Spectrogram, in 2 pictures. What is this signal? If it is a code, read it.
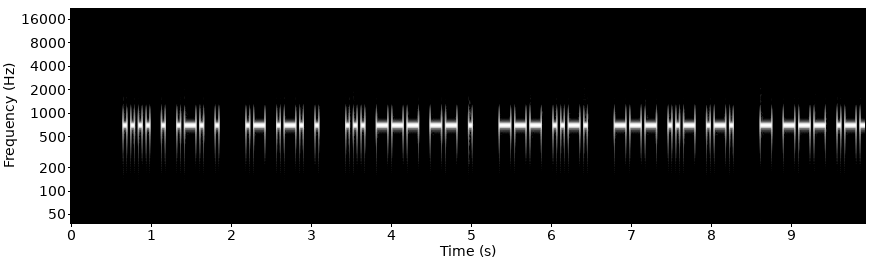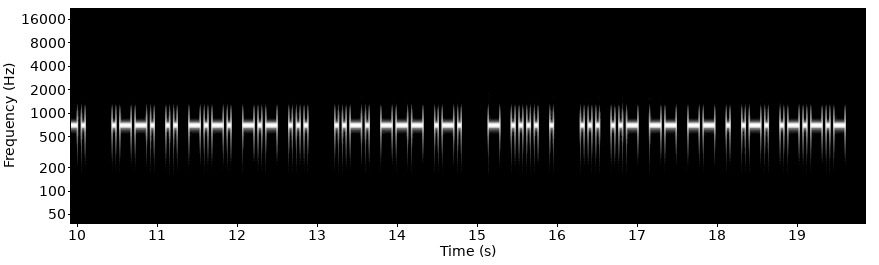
Morse code, heard as a keyed tone, about 25 wpm, 700 Hz. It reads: HERE ARE SOME OF OUR TOP PICKS FOR THE SUMMER.
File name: practice / 25wpm / Sentences with 9-Word Phrases - 25wpm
